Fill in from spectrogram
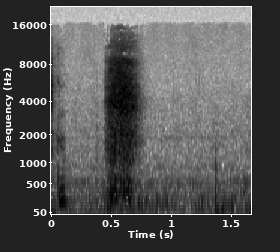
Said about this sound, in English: Oh, I got to sneeze. Oh.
